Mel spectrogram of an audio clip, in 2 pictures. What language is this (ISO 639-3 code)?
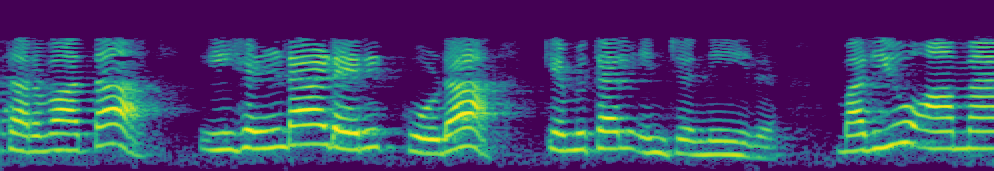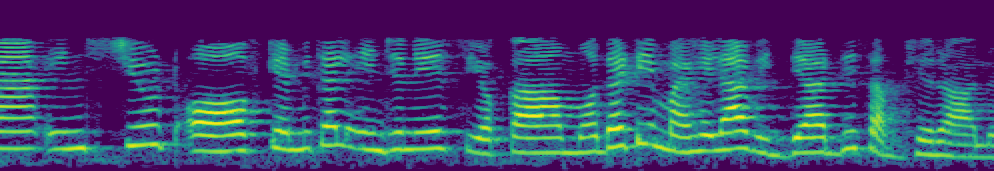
tel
